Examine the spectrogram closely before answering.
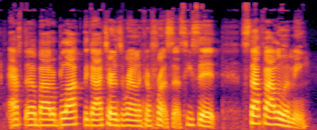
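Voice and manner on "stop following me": put-on menacing tone. Retelling how the man who took the money turned and confronted them: mock-menacing threat. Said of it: "in a real menacing tone".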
